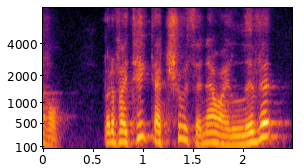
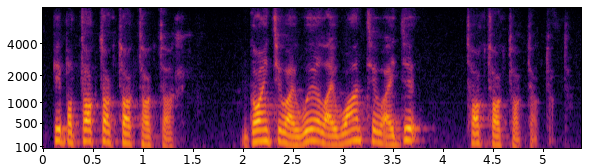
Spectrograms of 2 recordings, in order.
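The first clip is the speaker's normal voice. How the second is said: fading repetition; 7 dB quieter than usual. Shown as a demonstration. Mocking endless talk, fading.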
